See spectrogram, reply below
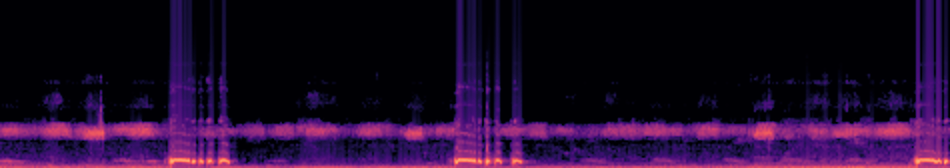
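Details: Local Indonesian zebra dove singing loudly, its big voice drawing replies from other doves: three songs, each a rising cooing note followed by quick stuttered coos, with a steady high insect-like hum and low background rumble.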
